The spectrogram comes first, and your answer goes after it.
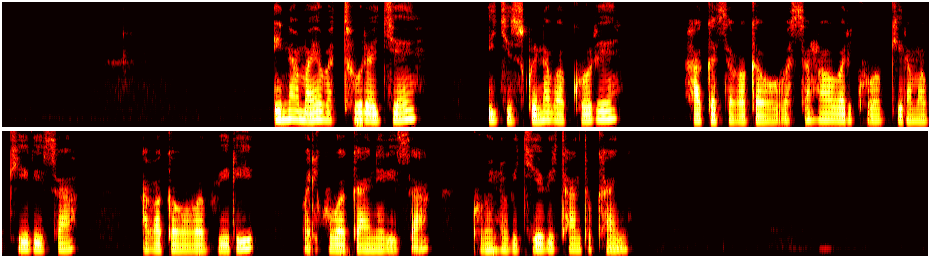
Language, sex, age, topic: Kinyarwanda, female, 25-35, health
